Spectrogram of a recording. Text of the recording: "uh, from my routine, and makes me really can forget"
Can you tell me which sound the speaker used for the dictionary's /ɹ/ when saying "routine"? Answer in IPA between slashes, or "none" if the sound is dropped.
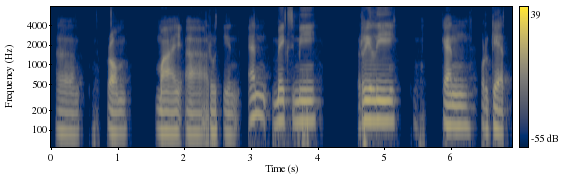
/ɹ/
